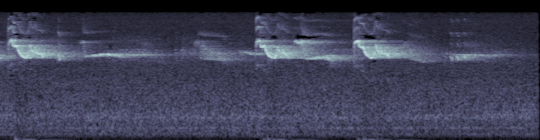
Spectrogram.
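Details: An Oriental white-eye calling a rival to provoke it utters three short phrases of sharp, very high notes that drop quickly into a thin trailing whistle, spaced under a second apart.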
